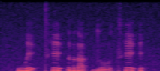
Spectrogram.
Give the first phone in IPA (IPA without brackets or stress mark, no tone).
w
